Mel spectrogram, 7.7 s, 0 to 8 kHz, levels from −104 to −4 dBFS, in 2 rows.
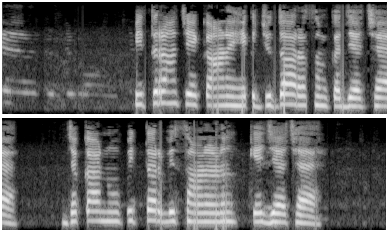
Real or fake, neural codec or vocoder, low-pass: real; none; 7.2 kHz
